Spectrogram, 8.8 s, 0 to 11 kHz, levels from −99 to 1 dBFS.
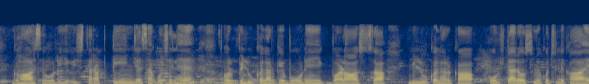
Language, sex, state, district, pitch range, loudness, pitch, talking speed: Hindi, female, Chhattisgarh, Kabirdham, 175-190 Hz, -32 LUFS, 185 Hz, 190 wpm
